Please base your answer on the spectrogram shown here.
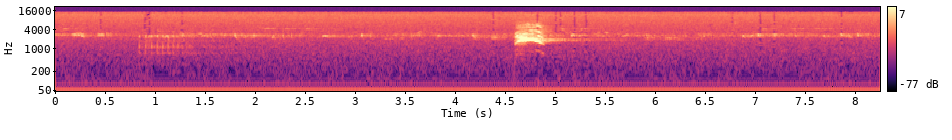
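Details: A single clear, high-pitched yelp from a female lesser spotted eagle at her nest in a spruce in Zemgale, Latvia, on an April 2022 evening after her return from Africa to breed. Otherwise near silence with a faint steady tone.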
